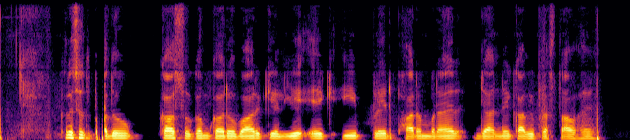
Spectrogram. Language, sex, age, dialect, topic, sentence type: Hindi, male, 25-30, Awadhi Bundeli, agriculture, statement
